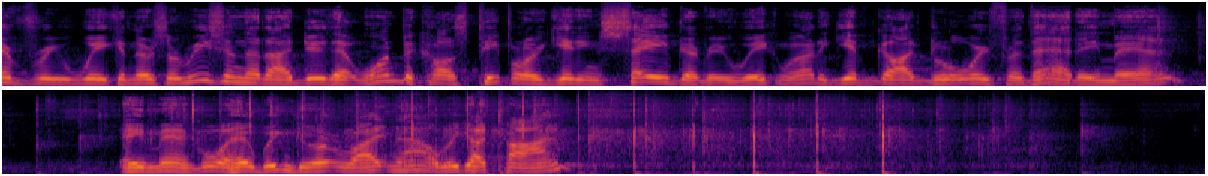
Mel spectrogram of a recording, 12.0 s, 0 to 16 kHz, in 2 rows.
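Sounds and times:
sharp hand claps: 5.7 - 12.0
applause: 5.8 - 12.0.

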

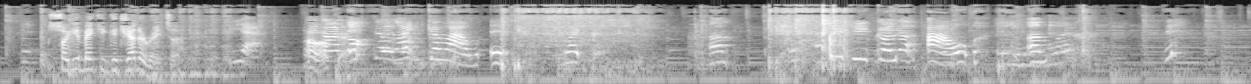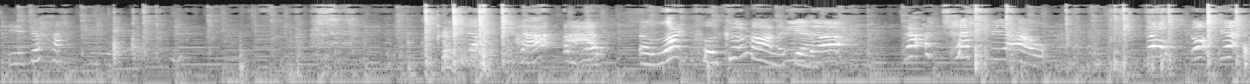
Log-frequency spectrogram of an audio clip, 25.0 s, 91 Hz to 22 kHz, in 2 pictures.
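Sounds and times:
young girl's voice: 2.3 - 6.1, 7.1 - 10.9, 12.6 - 13.7, 17.7 - 21.0, 21.6 - 23.0.

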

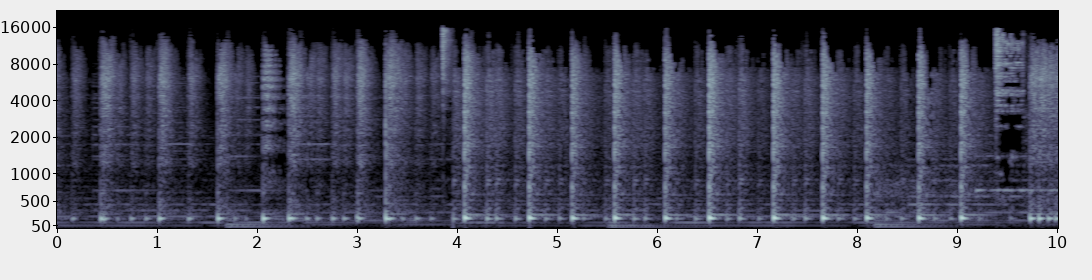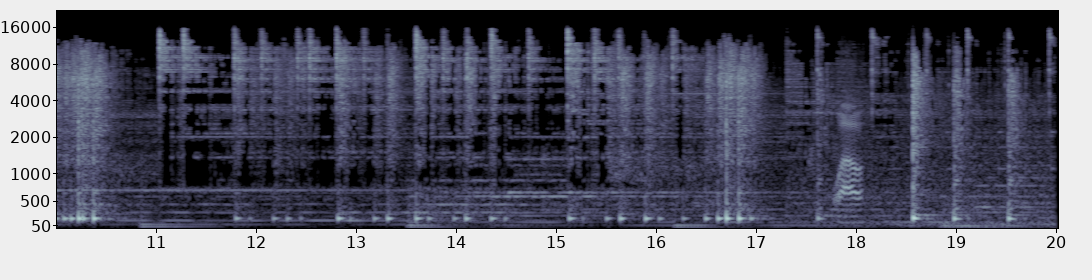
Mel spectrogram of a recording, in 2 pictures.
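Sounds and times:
sampled drum kit beat: 0.0 - 20.0.

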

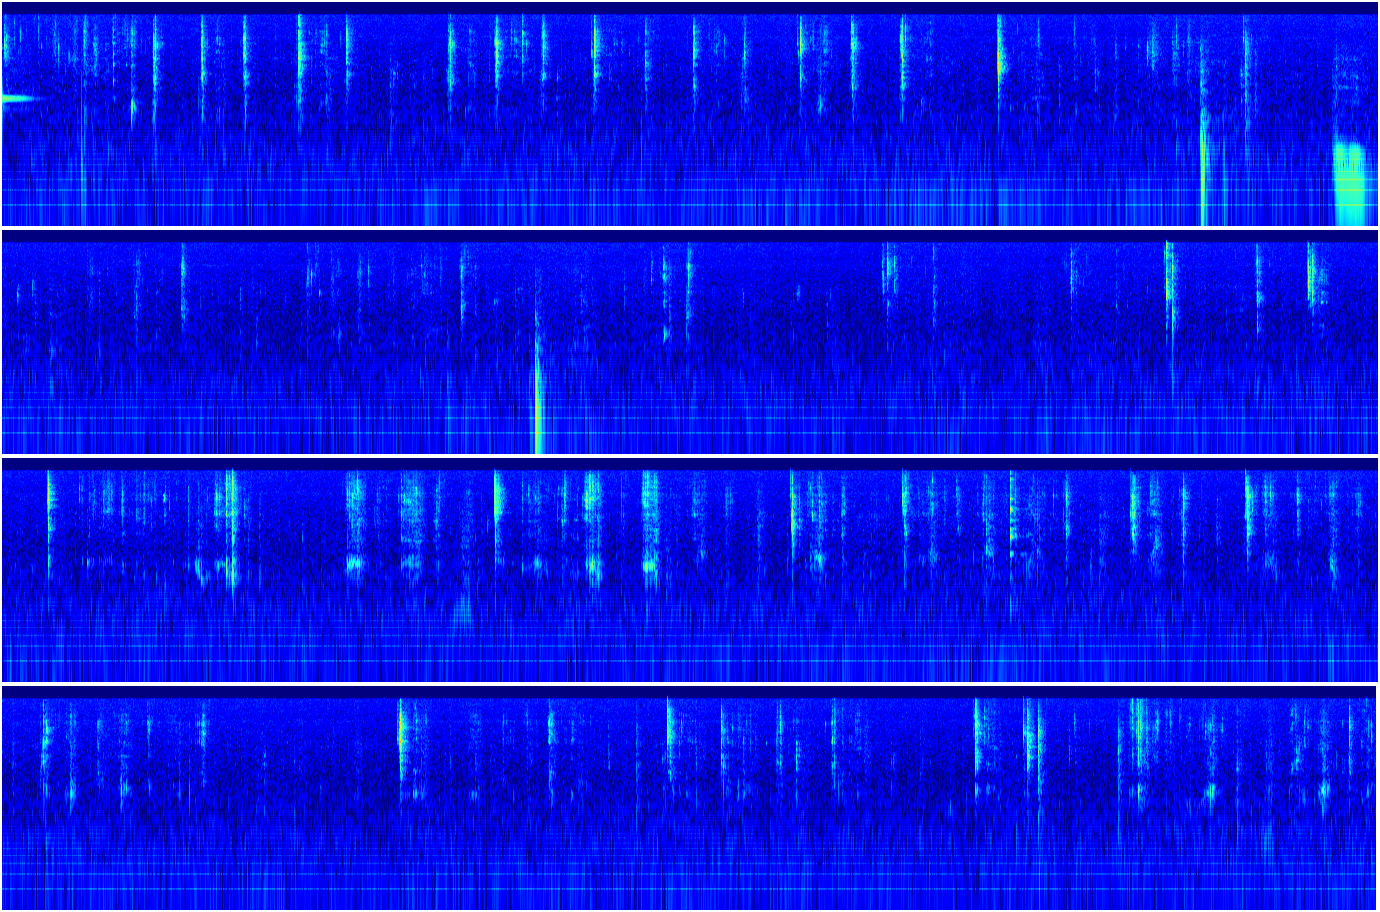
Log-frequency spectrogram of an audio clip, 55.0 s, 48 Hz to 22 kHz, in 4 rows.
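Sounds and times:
person chewing and crunching food: 0.0 - 12.5, 13.9 - 20.8, 24.4 - 27.1, 27.9 - 30.1, 30.9 - 55.0.

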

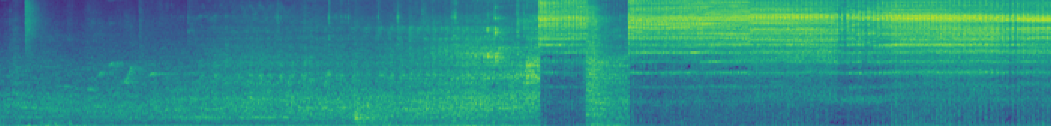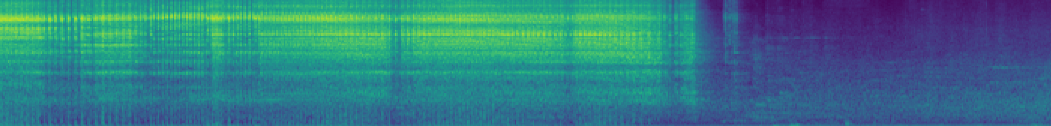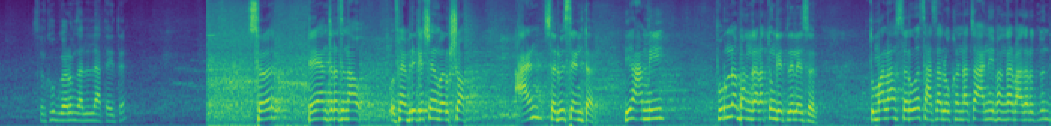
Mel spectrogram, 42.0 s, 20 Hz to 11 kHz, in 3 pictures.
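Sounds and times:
cutting disc grinding metal: 3.9 - 23.9.

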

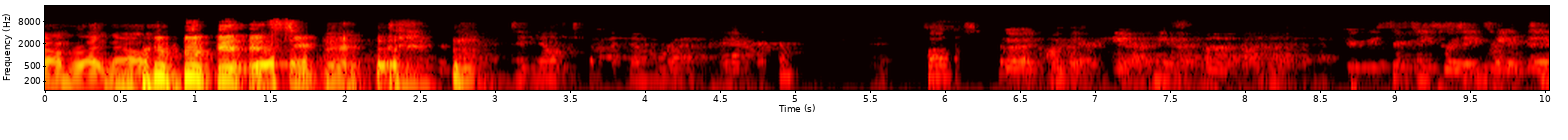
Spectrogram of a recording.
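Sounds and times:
man laughing: 0.5 - 2.9.

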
